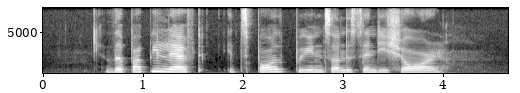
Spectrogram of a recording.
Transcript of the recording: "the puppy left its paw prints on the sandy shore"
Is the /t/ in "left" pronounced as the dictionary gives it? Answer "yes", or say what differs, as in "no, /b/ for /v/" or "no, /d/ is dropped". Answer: yes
